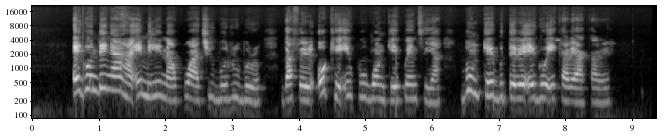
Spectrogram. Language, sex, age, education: Igbo, female, 15-29, tertiary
